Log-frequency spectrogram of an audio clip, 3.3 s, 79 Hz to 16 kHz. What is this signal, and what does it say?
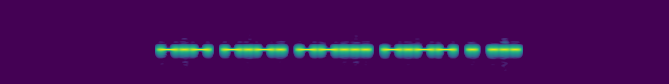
Morse code, heard as a keyed tone, about 46 wpm, 700 Hz. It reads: KC7YES
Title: USA Call Signs - 6 Characters - 45wpm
